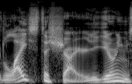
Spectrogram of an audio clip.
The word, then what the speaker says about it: Leicestershire: stupid they do like I kept saying lie Caster Shire but apparently it's like leicestershire or something I just said it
